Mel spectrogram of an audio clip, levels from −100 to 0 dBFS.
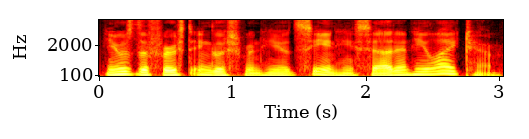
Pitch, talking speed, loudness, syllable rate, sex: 120 Hz, 275 wpm, -17 LUFS, 5.9 syllables/s, male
